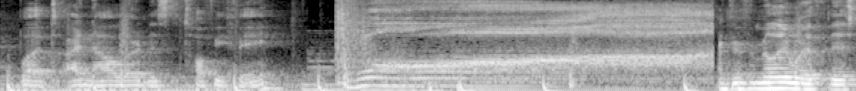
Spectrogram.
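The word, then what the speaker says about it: Toffifee: or the united states i thought it was pronounced to fifi but it's actually toffee face or fey means fairy and i've been pronouncing it wrong all this time but i now learned this toffee fee if you're familiar with this chocolate it's kind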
